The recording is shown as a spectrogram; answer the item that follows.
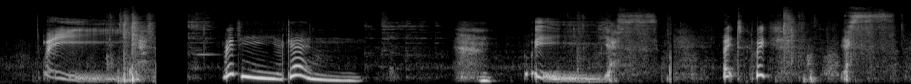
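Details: Male Husky named Nook indoors at Easter, vocalising at his Easter egg: rising-then-falling harmonic woo-woo moans that bend up and down, several in a row, mixed with a person's speech in a small room.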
